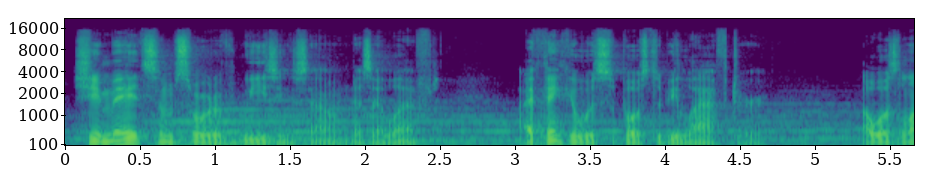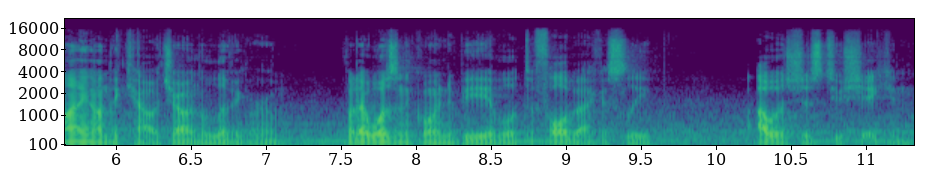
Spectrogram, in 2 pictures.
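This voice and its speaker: Casting: male horror storyteller, extremely low gravelly voice, dramatic and deliberate, over faint music. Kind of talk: first-person scary story narration.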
